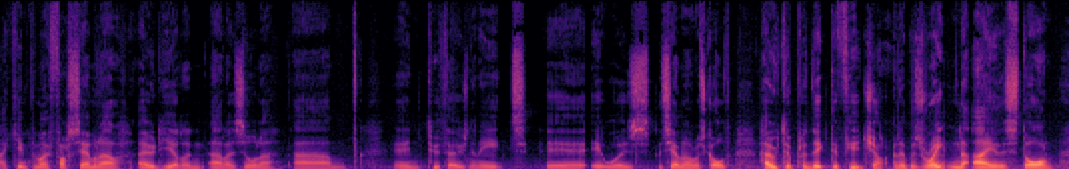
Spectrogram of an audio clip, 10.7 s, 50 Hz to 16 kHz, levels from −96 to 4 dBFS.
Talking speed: 195 wpm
